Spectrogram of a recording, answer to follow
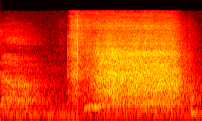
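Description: A breath drawn in, then a forceful blow of about a second into a rubber party balloon, inflating it further.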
